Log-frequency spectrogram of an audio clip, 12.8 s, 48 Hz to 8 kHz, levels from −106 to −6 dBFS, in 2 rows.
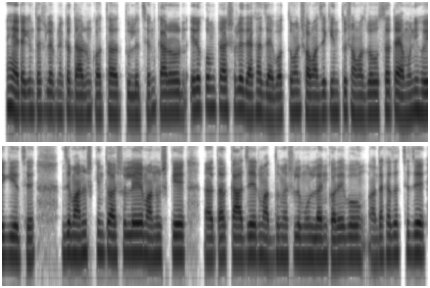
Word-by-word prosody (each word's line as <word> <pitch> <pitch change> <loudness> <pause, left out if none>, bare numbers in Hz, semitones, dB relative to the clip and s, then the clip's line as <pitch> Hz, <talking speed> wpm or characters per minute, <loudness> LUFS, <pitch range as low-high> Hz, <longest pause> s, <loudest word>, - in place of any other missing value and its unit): হ্যাঁ, 170 -3 +4
এটা 150 - +2
কিন্তু 150 0 -6
আসলে 150 0 -3
আপনি 145 +1 -9
একটা 150 +2 -2
দারুণ 135 +1 +1
কথা 135 +2 -2 0.2
তুলেছেন। 135 0 -4
কারণ 145 +1 +2 0.2
এরকমটা 165 +1 0
আসলে 160 +1 -2
দেখা 145 +2 0
যায়। 130 -2 +2
বর্তমান 150 +3 -2
সমাজে 135 0 +1
কিন্তু 145 0 -4
সমাজব্যবস্থাটা 145 +2 0
এমনই 140 +4 -2
হয়ে 145 0 +3
গিয়েছে 140 -2 +1 0.5
যে, 160 - +4
মানুষ 160 +2 +3
কিন্তু 165 -1 -2
আসলে 160 +1 +1 0.2
মানুষকে 145 +1 +1 0.4
এ - - 0 0.2
তার 140 +1 +3
কাজের 145 +1 +4
মাধ্যমে 140 +1 -2
আসলে 145 +1 -3
মূল্যায়ন 140 0 +1
করে 135 +1 +3
এবং 145 0 0 0.2
আ - - -2
দেখা 145 +1 -1
যাচ্ছে 155 +1 -3
যে, 160 - +6
145 Hz, 180 wpm, -23 LUFS, 140-150 Hz, 0.5 s, যে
